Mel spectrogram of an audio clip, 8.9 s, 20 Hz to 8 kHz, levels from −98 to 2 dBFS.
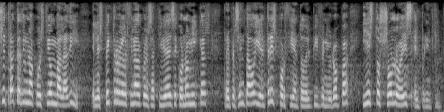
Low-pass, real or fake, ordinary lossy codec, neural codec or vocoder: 7.2 kHz; fake; none; vocoder, 44.1 kHz, 128 mel bands, Pupu-Vocoder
